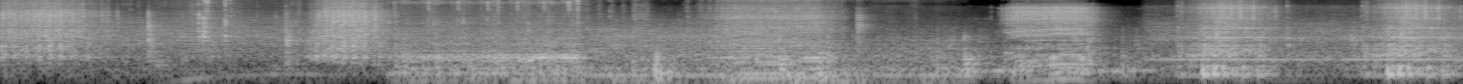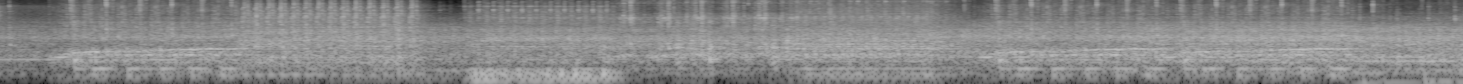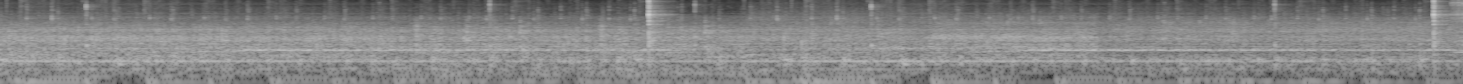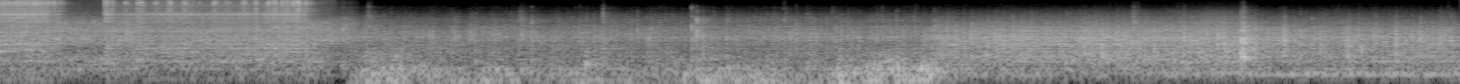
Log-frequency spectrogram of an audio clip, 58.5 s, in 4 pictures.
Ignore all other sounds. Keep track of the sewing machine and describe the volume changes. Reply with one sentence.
The loudness of the sewing machine stays about the same.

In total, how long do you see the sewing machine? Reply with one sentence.
You can hear the sewing machine for 47 seconds altogether.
